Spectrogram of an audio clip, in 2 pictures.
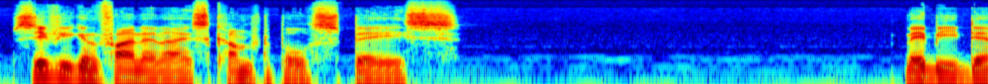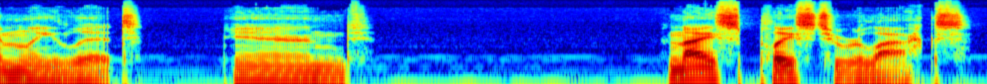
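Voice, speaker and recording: A man leading a guided meditation in a calm, unhurried way, giving gentle instructions with long pauses. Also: deep voice, smooth, no room sound.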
